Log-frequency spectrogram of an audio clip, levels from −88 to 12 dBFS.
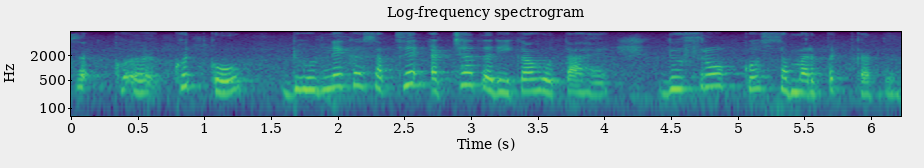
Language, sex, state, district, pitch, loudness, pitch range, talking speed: Hindi, female, Gujarat, Gandhinagar, 290 Hz, -17 LUFS, 260-345 Hz, 155 wpm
